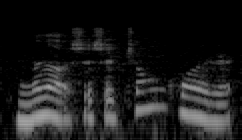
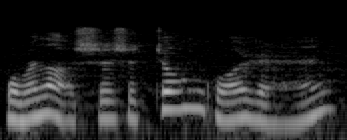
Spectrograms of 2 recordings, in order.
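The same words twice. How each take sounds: First: Said in the usual way. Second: Slow, careful model reading of 我们老师是中国人. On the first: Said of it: "slow take before". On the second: Shown as a demonstration. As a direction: read 我们老师是中国人 slowly, syllable by syllable, for learners. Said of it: "repeated at normal pace".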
